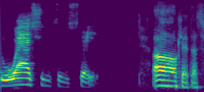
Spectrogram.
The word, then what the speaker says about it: Washington: A is like a kind of a, yeah, not After a lax. W, yeah, W, yeah. it is lax. Washington. After Washington, yeah. After Yeah, the W, Washington.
